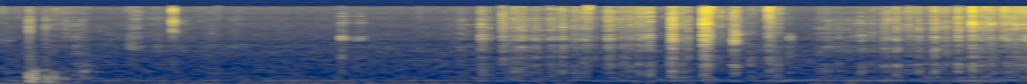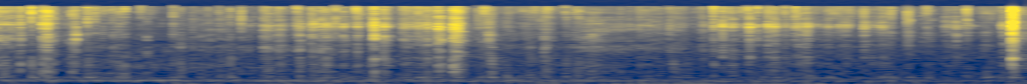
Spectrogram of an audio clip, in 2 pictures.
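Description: A yellow-handled utility knife blade scrapes shavings off the face of a solid, dry, cream-colored rounded bar of soap held in the hand. Quiet, bright, scratchy crackling and small dry clicks start sparse, then thicken into a steady crisp rasp with brief louder scrapes, ending on a sharp click.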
